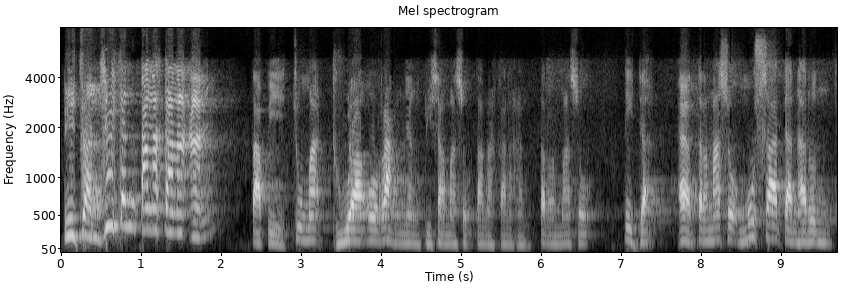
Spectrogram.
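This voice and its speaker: A man's voice: a little high, a little slow. A middle-aged man, preaching a sermon as an evangelist and telling stories with acted-out dialogue and laughter. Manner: animated storytelling, acting out dialogue, frequent laughter. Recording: dull lo-fi recording.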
